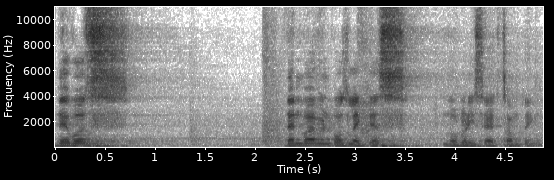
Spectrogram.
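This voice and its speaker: At a moderate pace, a man speaks with fairly even intonation amid audible room echo. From India. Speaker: stand-up comedian. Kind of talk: stand-up. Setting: stage with audience in a coffee house.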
